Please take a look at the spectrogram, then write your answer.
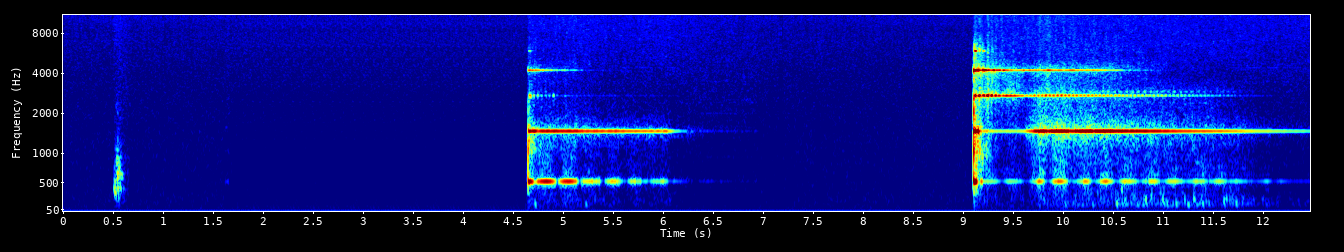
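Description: meditation bell ringing

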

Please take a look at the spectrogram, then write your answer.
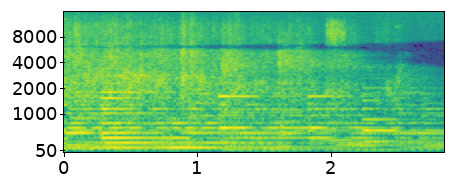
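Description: audience clapping

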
